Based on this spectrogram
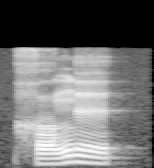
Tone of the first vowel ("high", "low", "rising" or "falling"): low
